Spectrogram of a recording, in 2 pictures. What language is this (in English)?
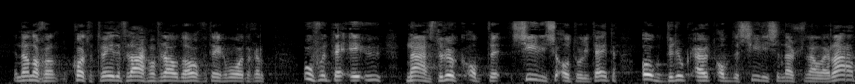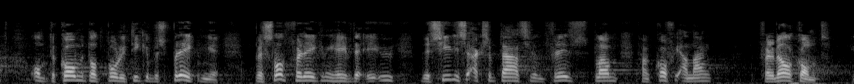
Dutch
